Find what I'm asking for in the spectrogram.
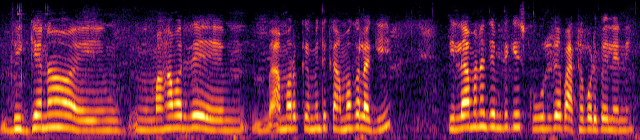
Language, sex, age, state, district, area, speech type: Odia, female, 45-60, Odisha, Rayagada, rural, spontaneous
